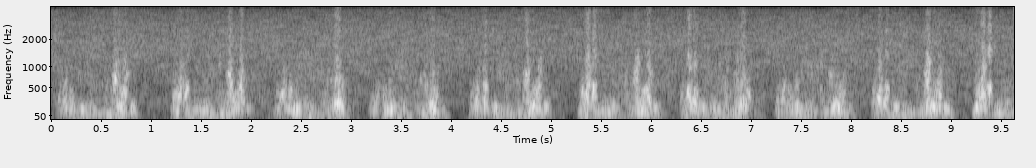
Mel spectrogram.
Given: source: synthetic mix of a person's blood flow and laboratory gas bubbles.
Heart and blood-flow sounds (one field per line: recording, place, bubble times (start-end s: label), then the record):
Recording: Doppler ultrasound of blood flow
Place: precordium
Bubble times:
6.64-6.78 s: bubbles
7.43-7.50 s: bubbles
From the record:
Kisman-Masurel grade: 111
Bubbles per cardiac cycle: 1 to 2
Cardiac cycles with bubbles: 1 to 10%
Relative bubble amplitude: barely perceptible (0.100 to 0.250)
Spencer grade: 1 (occasional bubble signal discernible with the cardiac motion signal, with majority of cardiac periods free of bubbles)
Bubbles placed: only in the low amplitude regions of the cardiac cycle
